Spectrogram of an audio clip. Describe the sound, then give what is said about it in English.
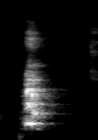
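A single sharp, loud dog bark, rising quickly and trailing off within half a second, with silence on either side. “Tiger is not a fan. He's very upset about the veal.”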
